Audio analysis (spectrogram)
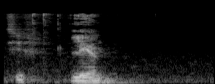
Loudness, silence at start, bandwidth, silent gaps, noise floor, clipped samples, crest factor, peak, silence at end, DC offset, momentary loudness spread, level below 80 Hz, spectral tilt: -21 LUFS; 0.05 s; 11.5 kHz; none; -53 dBFS; under 0.1%; 22 dB; -2 dBFS; 0.85 s; under 0.1%; 18 LU; -38 dBFS; -5 dB/octave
